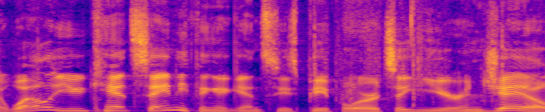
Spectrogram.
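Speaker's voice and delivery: plain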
